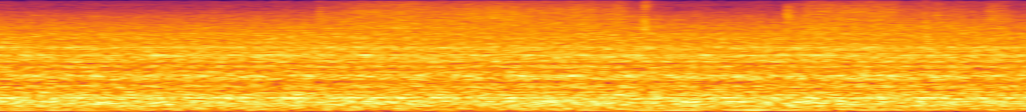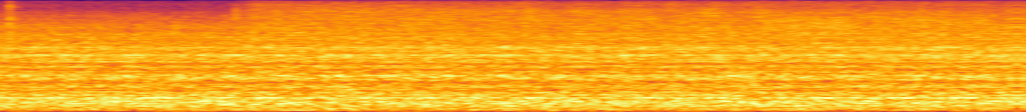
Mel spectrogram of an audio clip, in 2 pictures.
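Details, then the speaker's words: Airbrush spraying with a compressor that has a tank: steady air hiss with a rough, uneven spitting edge, splattering from air bubbles in paint just shaken up; air pressure raised to try to clear it. "now I'm listening and it sounds like when I just shook the color up I've got some air bubbles in so I can hear a bit of a splatter coming out"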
